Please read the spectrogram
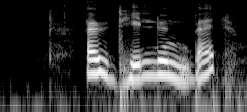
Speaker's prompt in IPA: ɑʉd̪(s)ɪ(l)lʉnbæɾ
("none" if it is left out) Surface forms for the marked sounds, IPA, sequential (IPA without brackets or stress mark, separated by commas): h, l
